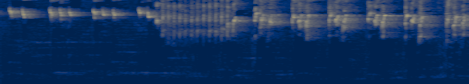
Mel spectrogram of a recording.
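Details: Five-month-old captive Long-tailed Shrike being trained with lovebird and canary tutor songs: high, thin chirps, then a fast, dense twitter copying lovebird and canary phrases in quick bursts.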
